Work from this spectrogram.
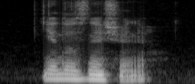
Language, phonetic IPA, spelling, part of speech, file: Polish, [ˌɲɛ‿dɔ‿zʲɲɛ̇ˈɕɛ̇̃ɲa], nie do zniesienia, adjectival phrase, LL-Q809 (pol)-nie do zniesienia.wav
